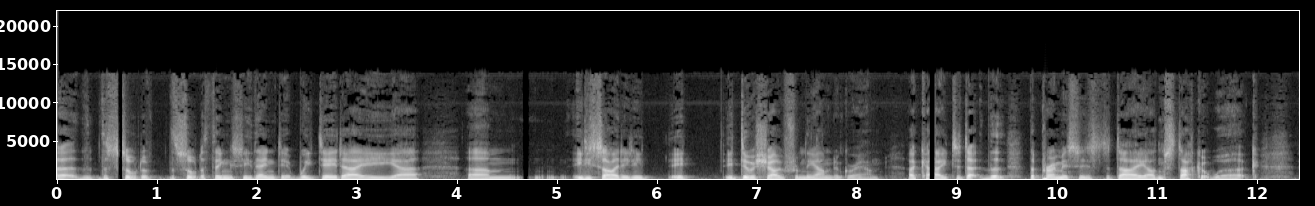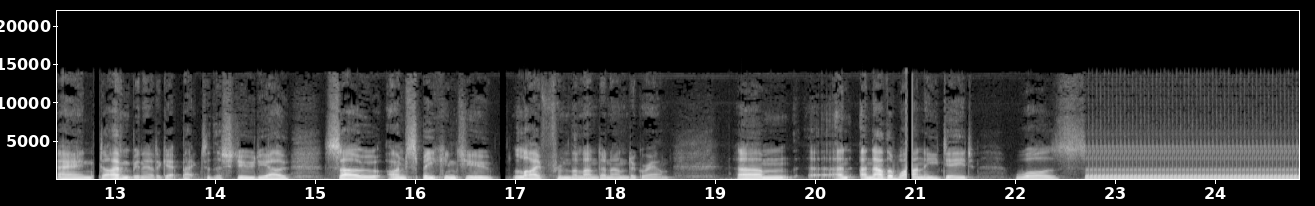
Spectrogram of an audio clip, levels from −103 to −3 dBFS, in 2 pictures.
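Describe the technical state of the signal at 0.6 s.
At 0.6 s there is a gap at a join of encoded pieces, running from 0.60 to 0.65 s, between "the the" and "of the sort of", and recurring every 4 s. The speech was encoded in separate chunks and spliced without trimming, so each chunk's start-up delay and final-frame padding leave a gap of roughly 52 ms. It sounds like a sudden dropout, after which speech resumes where it stopped. A spectrogram shows a full-height blank stripe with slightly smeared edges, and the waveform drops to a flat line.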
